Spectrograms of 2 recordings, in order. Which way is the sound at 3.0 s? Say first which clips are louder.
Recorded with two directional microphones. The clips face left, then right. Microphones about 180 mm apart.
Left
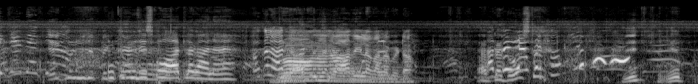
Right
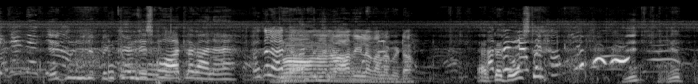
Left 2 dB; centre (ahead or behind).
